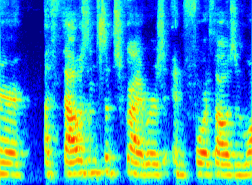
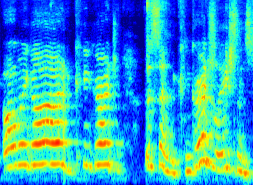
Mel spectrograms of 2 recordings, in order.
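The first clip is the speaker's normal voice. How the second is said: high-pitched gushing fan; mock excited congratulations; 9 semitones higher than usual. Creator imitating people congratulating her, excited and high. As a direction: imitate a thrilled well-wisher, voice pitched way up.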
